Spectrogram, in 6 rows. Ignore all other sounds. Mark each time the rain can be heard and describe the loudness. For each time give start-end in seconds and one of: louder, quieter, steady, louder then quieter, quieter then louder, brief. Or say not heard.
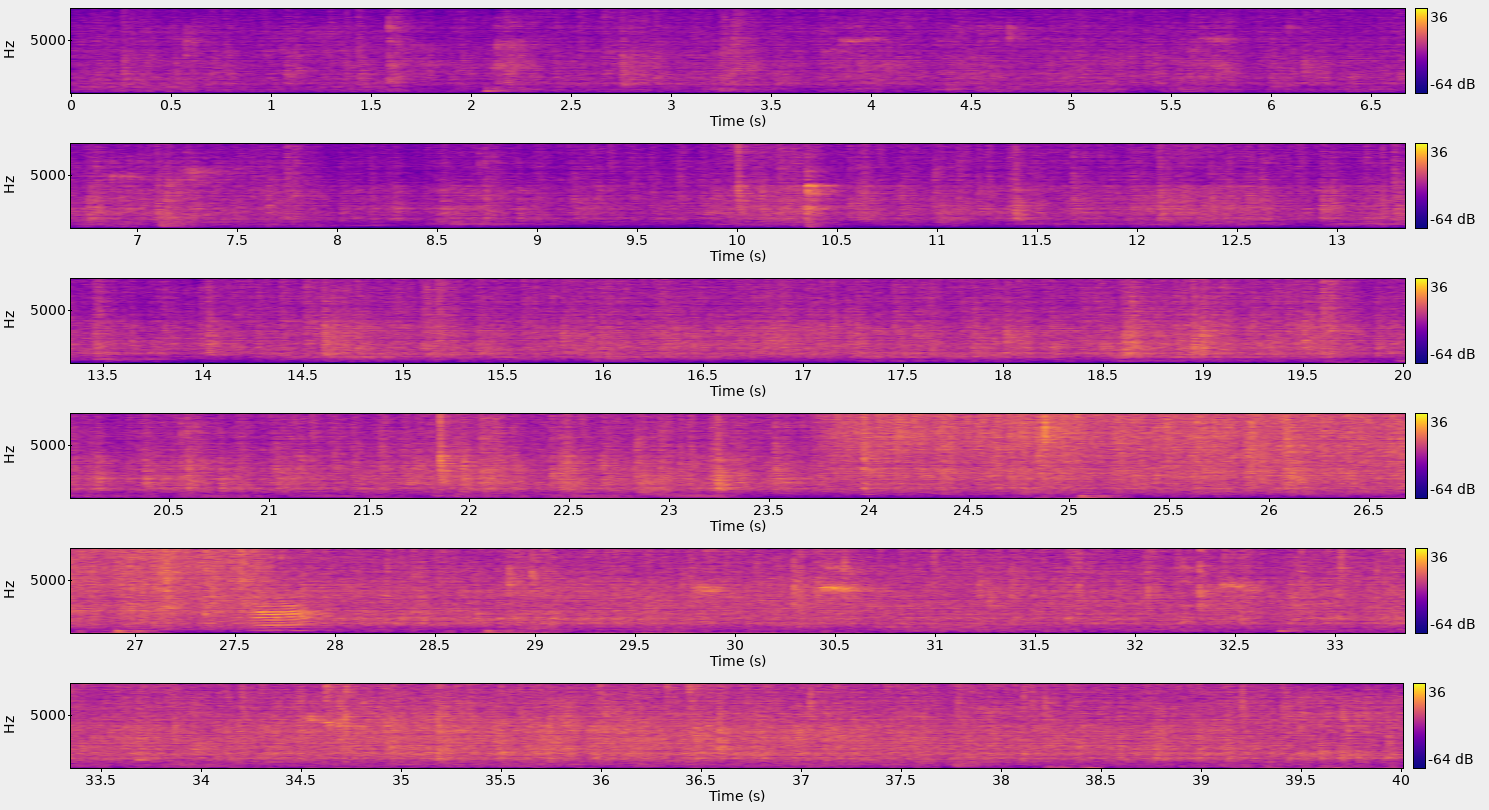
0.0-39.9 louder.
